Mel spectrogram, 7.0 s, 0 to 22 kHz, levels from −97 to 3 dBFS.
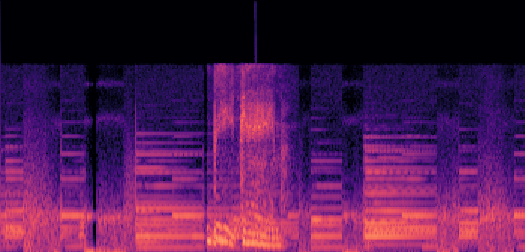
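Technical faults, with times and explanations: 0.30–0.80, 1.12–1.80, 3.97–4.13, 4.55–4.83, 5.81–6.11 and 6.37–6.85 s, sound dropped by the voice detector: The sound gives way to steady, featureless noise for 0.16 to 0.68 s each time. The sender's detector likely judged the sound as background and stopped transmitting. The receiver filled in comfort noise until sending resumed.
2.70–2.76 s, short concealed packet loss: About 40 ms of audio arrived too late for the decoder. The receiver extended the preceding sound to fill the hole, then blended back into the real signal. This is heard as a brief smear or wobble.
3.39 s, repeated buffer: One 5.33 ms block plays twice. New audio was not ready, so the device repeated its last buffer, which fits a 256-sample buffer. The hard join at the repeat makes a short click rather than an audible stutter.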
